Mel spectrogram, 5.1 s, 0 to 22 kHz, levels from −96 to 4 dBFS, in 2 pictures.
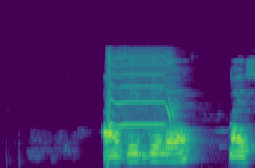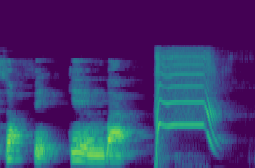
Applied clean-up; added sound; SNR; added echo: classical method WPE with log-MMSE.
